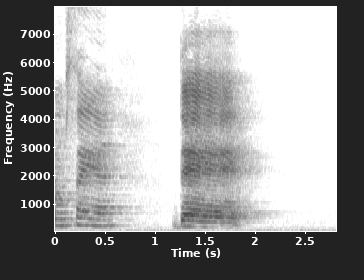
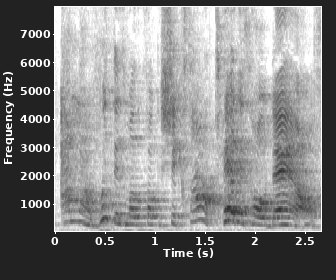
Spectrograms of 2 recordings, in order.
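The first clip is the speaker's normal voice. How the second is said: high, fast, fired-up retelling; a hammed-up angry rant that ends loud; heated complaint; 7 semitones higher, 3 dB louder, faster than usual. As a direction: rattle it off furious and offended. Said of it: "I was like".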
